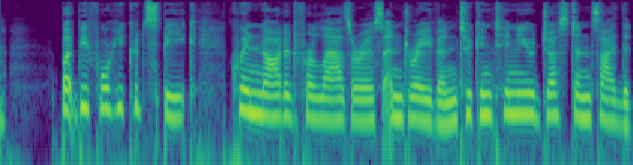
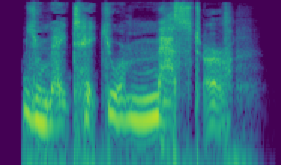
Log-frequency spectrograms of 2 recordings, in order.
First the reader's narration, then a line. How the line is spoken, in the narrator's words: Persinius spat the intolerable word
